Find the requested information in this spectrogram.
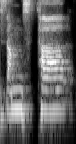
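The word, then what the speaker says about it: संस्था: Mahapadmatavi samstha. The anuswara is followed by sakaraha. So, we are going to say here the ma. Im, halanta ma.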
